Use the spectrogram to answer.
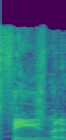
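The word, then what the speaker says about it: Theismann: His name was Thiesman until he trained to try to rhyme with Heisman to try to win the Heisman.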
